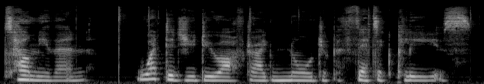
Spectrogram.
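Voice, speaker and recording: A woman playing an imperious, mocking supernatural mistress who speaks in measured, condescending questions. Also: fairly low pitch, little pitch movement. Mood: cool mockery. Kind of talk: audio drama acting.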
